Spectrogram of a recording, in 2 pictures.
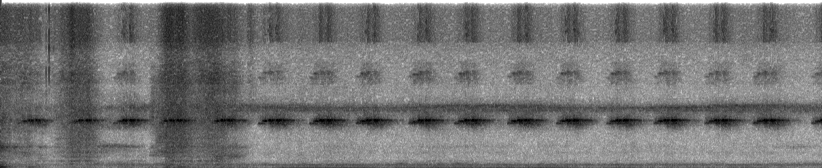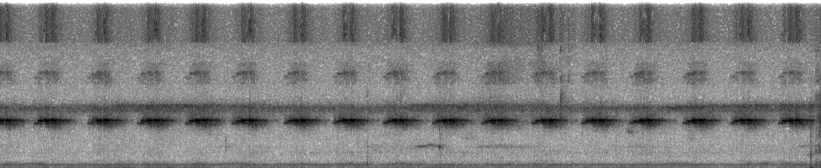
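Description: A single cricket chirps in steady, evenly spaced pulses close by for the whole stretch, with a brief low rumble and some faint background noise early on.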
